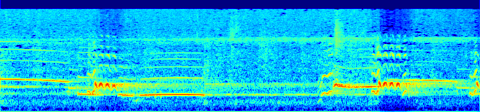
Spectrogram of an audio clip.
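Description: Water birds honk and call across calm water.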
